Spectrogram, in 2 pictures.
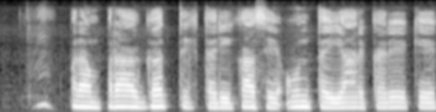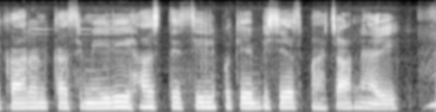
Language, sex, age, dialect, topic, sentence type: Magahi, male, 18-24, Central/Standard, banking, statement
